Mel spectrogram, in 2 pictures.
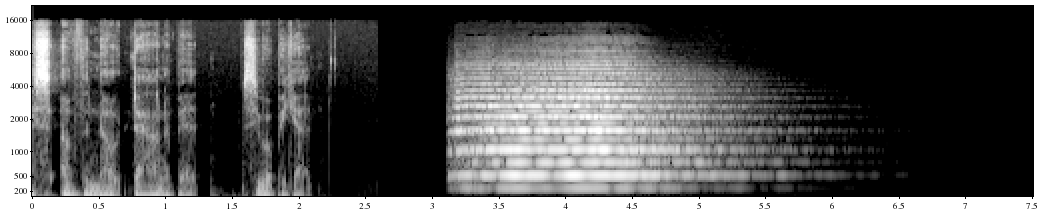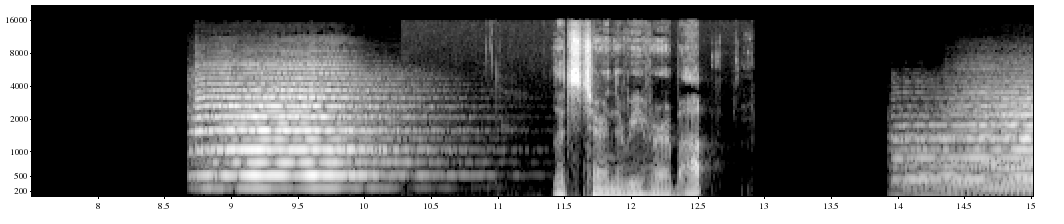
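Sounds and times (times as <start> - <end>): orchestral brass held note: 3.1 - 6.2, 8.7 - 11.2, 13.9 - 15.0.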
